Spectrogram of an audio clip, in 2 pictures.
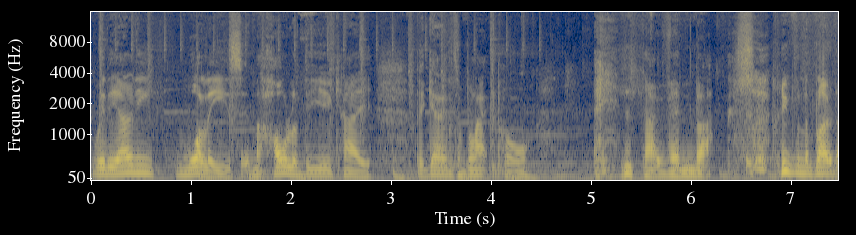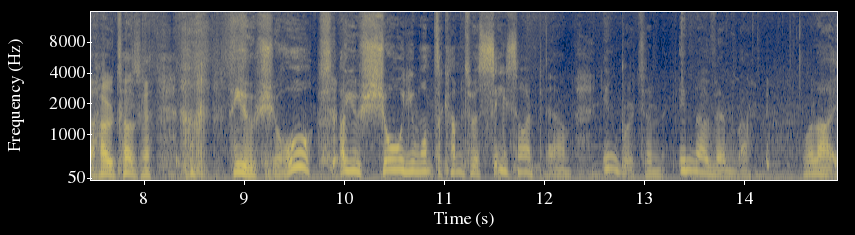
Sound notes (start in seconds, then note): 5.0 laughs; 8.1 snorts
